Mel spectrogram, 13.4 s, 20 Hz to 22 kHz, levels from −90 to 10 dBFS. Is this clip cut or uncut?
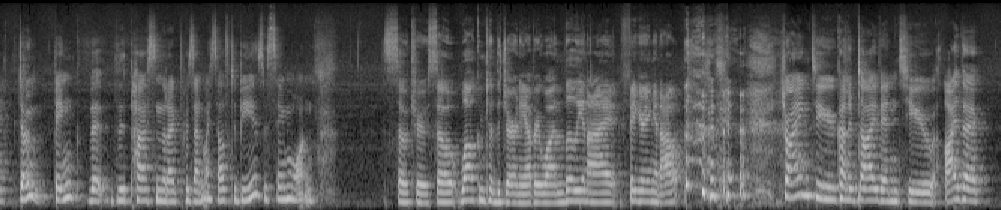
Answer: cut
